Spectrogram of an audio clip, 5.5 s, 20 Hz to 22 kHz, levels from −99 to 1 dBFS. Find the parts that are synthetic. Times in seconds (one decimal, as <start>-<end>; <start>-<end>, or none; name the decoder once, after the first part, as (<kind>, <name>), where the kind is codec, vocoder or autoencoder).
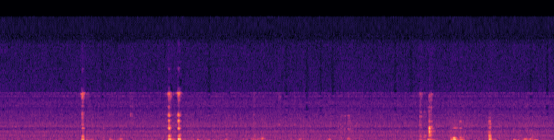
0.0-5.5 (vocoder, BigVGAN v2)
